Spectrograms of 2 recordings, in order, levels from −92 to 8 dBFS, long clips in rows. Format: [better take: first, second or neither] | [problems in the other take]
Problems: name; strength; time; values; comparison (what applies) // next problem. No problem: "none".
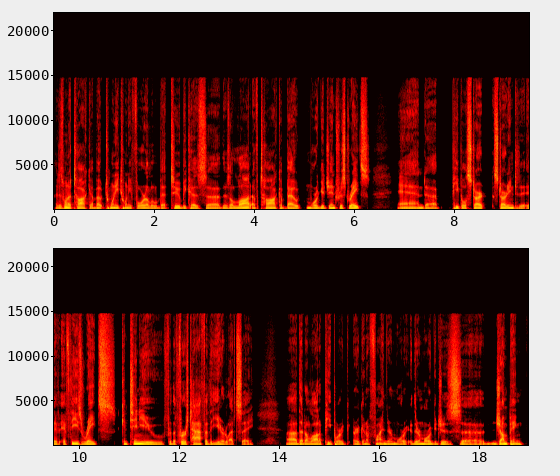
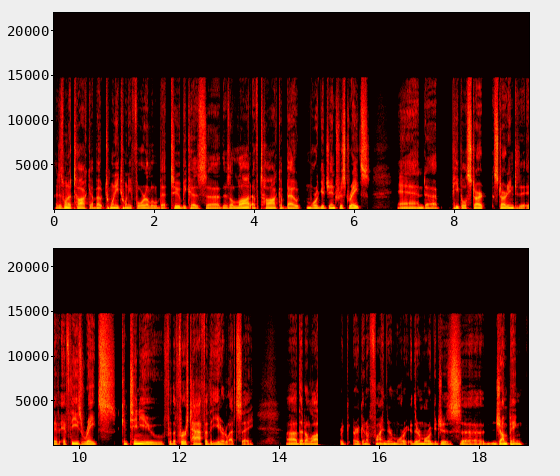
first | audio cutting out; at 15 s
